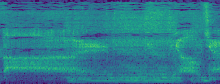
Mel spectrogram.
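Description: Deathcore music with heavy guitars under a harsh screamed vocal, sung into a cupped microphone and held for about three and a half seconds.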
